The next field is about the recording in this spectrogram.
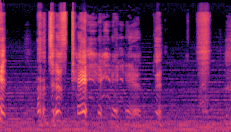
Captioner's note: crying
